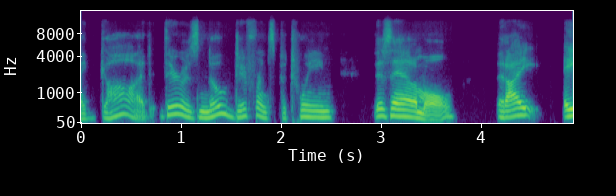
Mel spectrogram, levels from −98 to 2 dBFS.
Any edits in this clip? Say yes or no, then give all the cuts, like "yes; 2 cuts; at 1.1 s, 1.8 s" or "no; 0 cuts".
no; 0 cuts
